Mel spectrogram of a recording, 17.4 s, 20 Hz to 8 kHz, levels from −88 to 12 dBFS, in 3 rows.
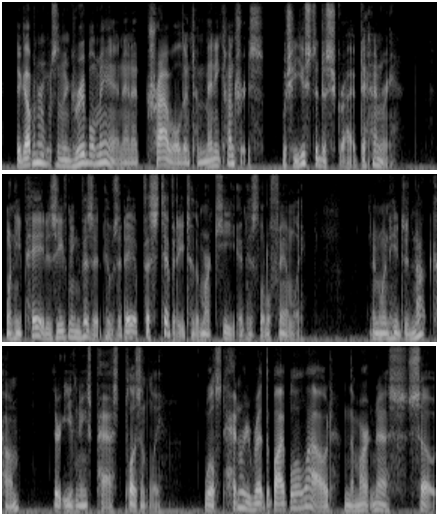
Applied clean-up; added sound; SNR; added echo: neural diffusion model UNIVERSE++.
